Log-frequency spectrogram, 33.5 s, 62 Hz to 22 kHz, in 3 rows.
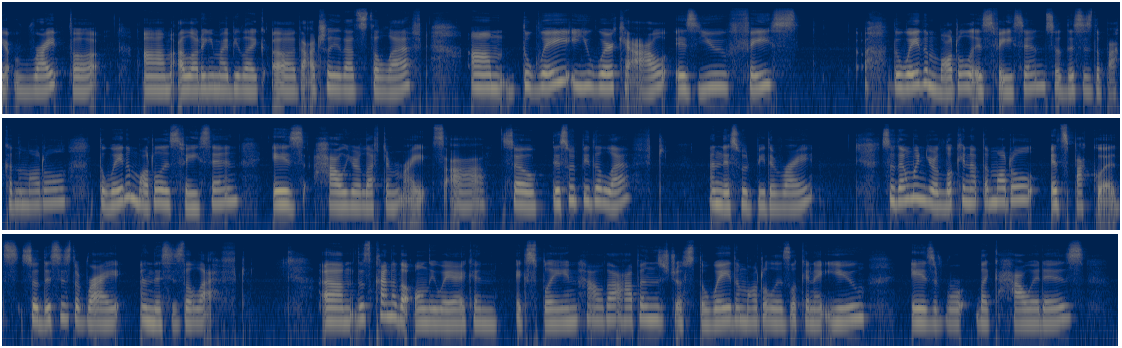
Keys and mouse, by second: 1.5 shift+middle drag, 1.9-2.5 middle drag, 2.8-3.1 shift+middle drag, 6.0-7.8 middle drag, 8.2-8.7 shift+middle drag, 9.1-9.9 shift+middle drag, 10.2-11.4 shift+middle drag, 11.8-12.7 shift+middle drag, 13.8 click, 19.9-21.3 middle drag, 27.6-28.0 shift+middle drag, 28.2-28.9 middle drag.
